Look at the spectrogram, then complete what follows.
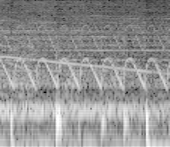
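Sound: emergency vehicle sirens wailing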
